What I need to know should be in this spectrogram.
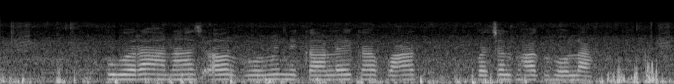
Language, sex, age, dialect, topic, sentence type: Bhojpuri, female, 25-30, Western, agriculture, statement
